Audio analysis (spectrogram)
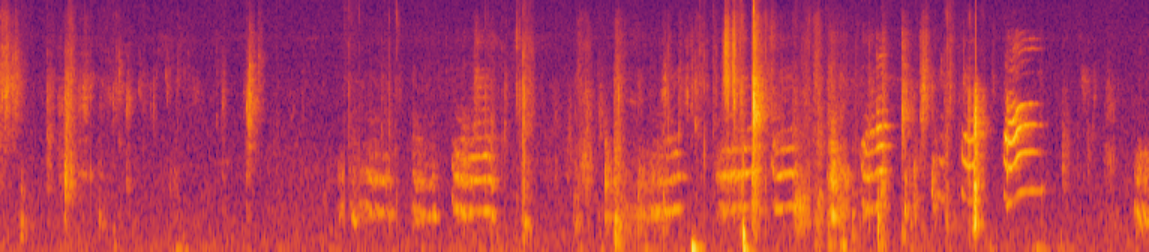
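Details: Mother cat with kittens trying to escape through a window; repeated short rising and falling meows, several overlapping, with clicks and bumps and a soft low rumble.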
